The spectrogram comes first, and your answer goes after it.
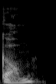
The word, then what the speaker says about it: Gqom: Gqom, pronounced Gom, emerged from Durban's townships and brought with it a raw, minimalistic sound driven by heavy bass and sharp rhythm.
